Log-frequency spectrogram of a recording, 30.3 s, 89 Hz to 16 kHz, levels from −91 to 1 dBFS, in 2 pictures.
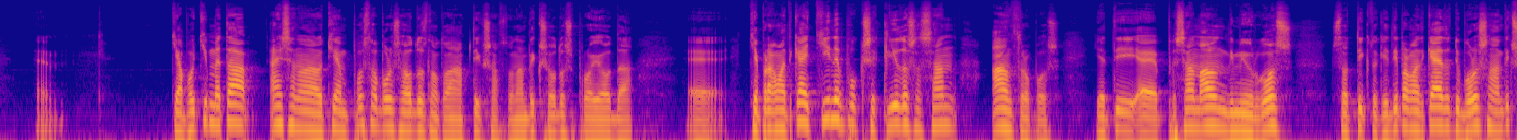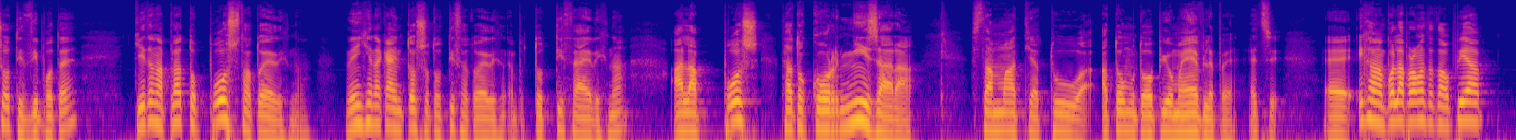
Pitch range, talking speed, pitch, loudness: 110-150 Hz, 170 wpm, 125 Hz, -23 LUFS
